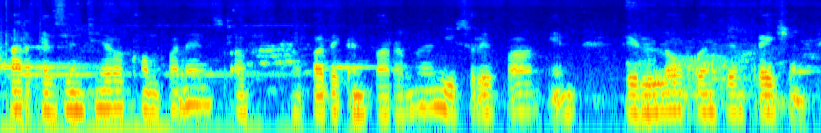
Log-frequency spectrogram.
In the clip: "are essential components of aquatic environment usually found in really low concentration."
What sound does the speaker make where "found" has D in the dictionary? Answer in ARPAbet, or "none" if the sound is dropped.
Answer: none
